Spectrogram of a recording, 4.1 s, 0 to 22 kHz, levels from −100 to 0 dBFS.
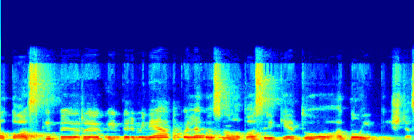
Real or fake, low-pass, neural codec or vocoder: real; 14.4 kHz; none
